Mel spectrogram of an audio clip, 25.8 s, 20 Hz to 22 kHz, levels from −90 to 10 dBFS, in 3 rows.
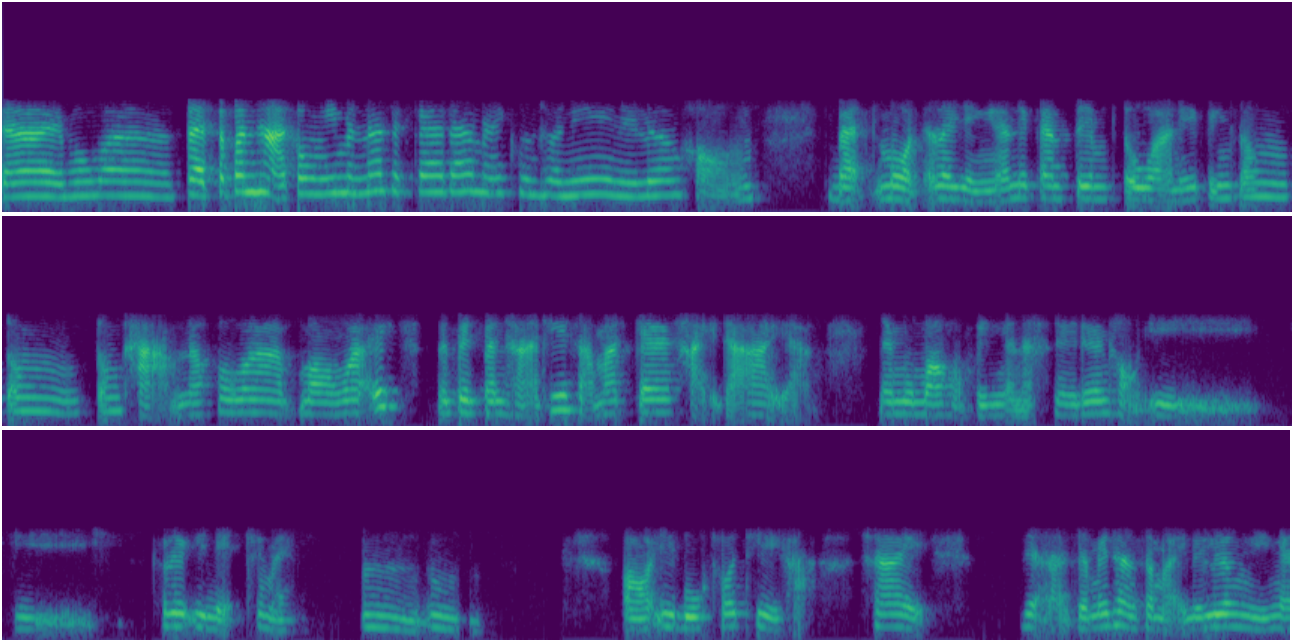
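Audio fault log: Throughout: AMR narrowband mobile codec. The speech sits between 300 Hz and 3.4 kHz, with nothing above 3.5 kHz. It sounds heavily buzzy and synthetic, which points to a low AMR-NB mode near 5 kbps. A plain telephone band filter narrows sound without this vocoded buzz.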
